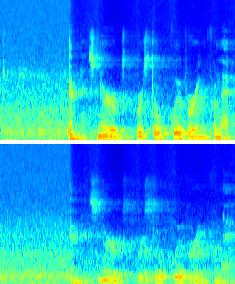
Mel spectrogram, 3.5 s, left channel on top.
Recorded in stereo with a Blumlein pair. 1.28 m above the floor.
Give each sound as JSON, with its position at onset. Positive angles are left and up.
{"t": 1.0, "sound": "a man speaking", "azimuth_deg": 40, "distance_m": 0.8}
